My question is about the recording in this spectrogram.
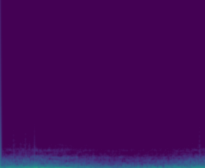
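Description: Deep, loud cinematic rumble of an intro sound effect, swelling just after the start and again near the end.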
